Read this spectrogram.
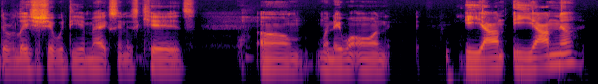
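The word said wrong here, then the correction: Iyanla: how do you say her name? Iyana Van Zandt. – Ayanla.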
